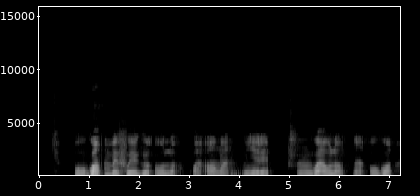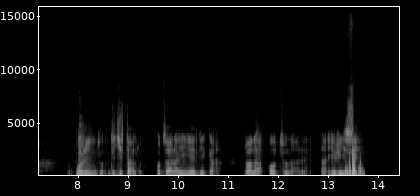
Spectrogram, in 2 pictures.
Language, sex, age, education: Igbo, male, 15-29, tertiary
